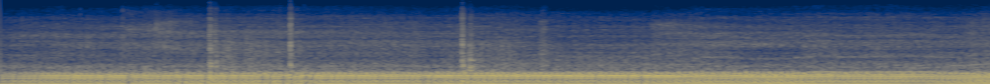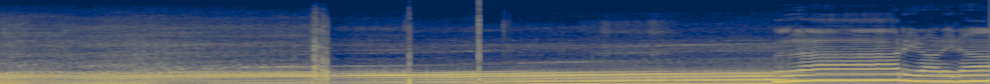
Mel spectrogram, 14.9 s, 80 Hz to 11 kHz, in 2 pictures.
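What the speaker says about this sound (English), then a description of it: "Little exhaust clip for you." A Suzuki GSX-R1000 K5 sportbike exhaust rumbles loudly at idle with sharp blips, then climbs into a long rising rev that peaks near the end, close and powerful.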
